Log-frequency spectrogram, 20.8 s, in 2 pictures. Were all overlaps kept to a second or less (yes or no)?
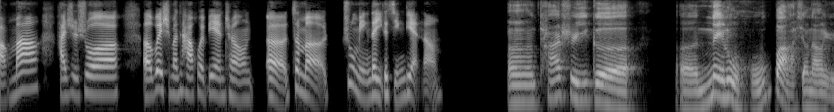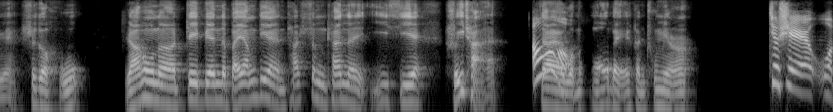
yes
